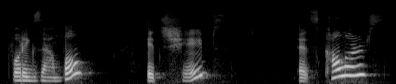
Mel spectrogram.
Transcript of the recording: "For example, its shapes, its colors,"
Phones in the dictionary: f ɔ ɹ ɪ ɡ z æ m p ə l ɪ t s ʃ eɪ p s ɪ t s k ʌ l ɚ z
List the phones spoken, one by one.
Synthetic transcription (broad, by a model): f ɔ ɹ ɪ ɡ z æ m p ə l ɪ t s ʃ eɪ p s ɪ t s k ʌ l ɚ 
